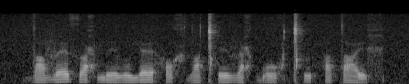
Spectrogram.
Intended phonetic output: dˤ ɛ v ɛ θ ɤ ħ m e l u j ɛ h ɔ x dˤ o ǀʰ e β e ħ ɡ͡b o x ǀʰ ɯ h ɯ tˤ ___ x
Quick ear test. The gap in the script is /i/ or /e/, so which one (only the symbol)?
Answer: e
